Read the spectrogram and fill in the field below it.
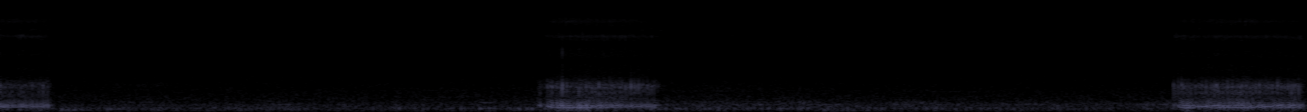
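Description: Soft snores about every six seconds, separated by quiet room hiss; gentle snoring.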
